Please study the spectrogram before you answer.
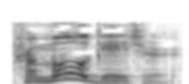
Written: promulgator

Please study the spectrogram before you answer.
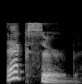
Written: exurb

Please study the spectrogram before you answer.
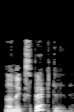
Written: unexpected

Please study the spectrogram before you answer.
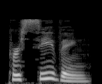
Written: perceiving

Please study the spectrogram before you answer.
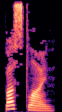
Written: bustline

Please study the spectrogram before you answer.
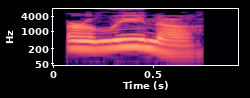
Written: Erlina

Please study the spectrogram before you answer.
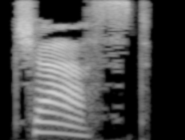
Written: chast

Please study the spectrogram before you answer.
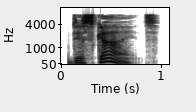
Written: disguise

